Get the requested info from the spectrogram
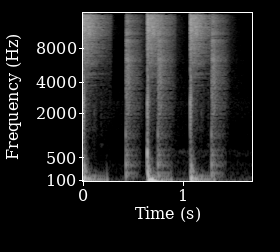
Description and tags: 140 bpm break beat loop 2
140 bpm break beat drum loop
140-bpm, break-beat, loop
